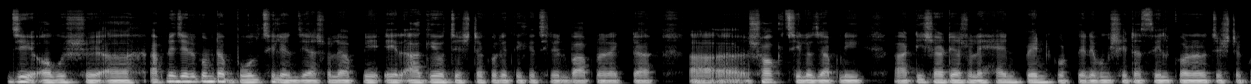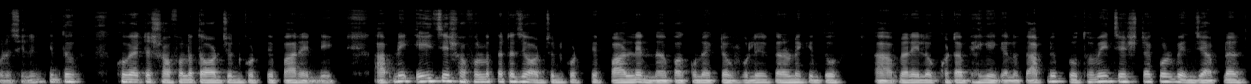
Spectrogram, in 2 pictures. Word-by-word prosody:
জ্বি 120 +1 +5 0.2
অবশ্যই, 95 -1 +1
আহ 85 0 +4 0.3
আপনি 105 +7 -2
যেরকমটা 130 0 +3 0.2
বলছিলেন 100 -1 +1
যে 90 - +1
আসলে 90 +1 -2
আপনি 95 - -5 0.2
এর 90 - +2 0.2
আগেও 95 +2 +2
চেষ্টা 90 +1 -2
করে 90 -2 -1
দেখেছিলেন 85 -1 -4
বা 85 - -1
আপনার 85 0 -3
একটা 85 +1 -6 0.6
আ - - -1 0.2
আ - - -4 0.3
শখ 105 -1 0
ছিল 90 - 0
যে 90 - +3
আপনি 85 +1 0 0.5
আ - - +1
টি-শার্ট 100 -2 0
এ - - +5
আসলে 90 -1 +1
হ্যান্ড 95 0 0
পেইন্ট 95 0 +3
করতেন 85 0 -4
এবং 90 +1 +1
সেটা 85 -1 -2
সেল 90 -1 +2
করারও 85 0 +4
চেষ্টা 90 0 -4
করেছিলেন। 85 +2 -6
কিন্তু, 110 +1 0 0.5
খুব 115 - +2
একটা 105 +1 -1
সফলতা 100 +1 +1
অর্জন 95 +1 +1
করতে 95 0 -2
পারেননি। 80 -3 0 0.5
আপনি 110 +9 +1 0.2
এই 145 - +4
যে 155 - +4
সফলতাটা 120 +1 +1
যে - - +6
অর্জন 95 +1 -1
করতে 105 +1 -4 0.2
পারলেন 100 +3 +3
না, 85 - +4
বা 85 - +2
কোনো 90 -1 +2
একটা 85 - -3
ভুলের 90 +3 0
কারণে 95 0 +3
কিন্তু 95 -1 -1 0.6
আপনার 95 +4 0
এই 95 - +2
লক্ষ্যটা 90 +1 -1
ভেঙে 95 -1 +2
গেলো। 85 0 +1
তো - - -7
আপনি 100 +8 -5 0.2
১ম 105 +1 -1
এই 135 - +2
চেষ্টা 120 0 0
করবেন 120 -5 +2
যে 95 - +3
আপনার 100 +2 +1
95 Hz, 170 wpm, -23 LUFS, 90-105 Hz, 0.6 s, যে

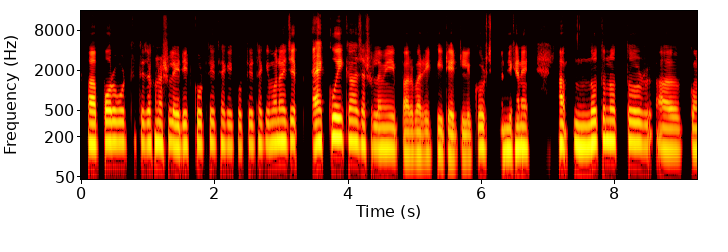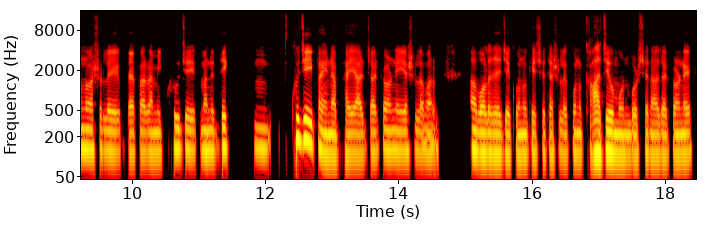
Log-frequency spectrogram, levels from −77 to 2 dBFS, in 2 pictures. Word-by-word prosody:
আ - - +10 0.2
পরবর্তীতে 165 0 +2
যখন 165 +1 +1
আসলে 165 0 -1
edit 155 0 -1
করতেই 160 +1 -2
থাকি 155 -1 -2
করতেই 155 +1 -4
থাকি, 160 0 -3
মনে 170 +1 +3
হয় 170 - +3
যে - - +5 0.4
একই 195 +3 +6
কাজ 175 -2 +3
আসলে 145 -1 -4
আমি 140 0 +1 0.2
বারবার 115 0 0
repeatedly 110 -2 -2
করছি। 140 -2 0
মানে 130 +1 0
এখানে 140 +1 +3 0.6
আপ - - 0 0.4
নতুনত্বর 170 -1 +2 0.4
আ - - +2 0.4
কোনো 130 -1 0
আসলে 125 0 -3 0.3
ব্যাপার 115 +1 -1
আমি 115 0 -2
খুঁজে 130 -1 -1 0.2
মানে 125 0 +1
দেখ 135 - +3 0.5
ম 130 - -2 0.4
খুঁজেই 185 -3 +6
পাই 120 -4 +3
না 105 - +3
ভাই। 110 -2 -1
আর 110 - 0
যার 115 0 -2
কারণেই 125 -2 0
আসলে 125 +1 -4
আমার - - -1 0.6
আ - - +4
বলা 115 0 +3
যায় 110 -1 +2
যে - - +2
কোনো 110 0 0
কিছুতে 110 0 -4
আসলে 110 0 -4
কোনো 115 -1 -1
কাজেও 115 +1 +4
মন 105 0 +1
বসছে 105 +2 -2
না। - - 0
যার 105 -1 -1
কারণে 110 0 +1
130 Hz, 180 wpm, -24 LUFS, 115-160 Hz, 0.6 s, আ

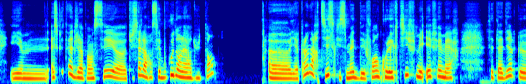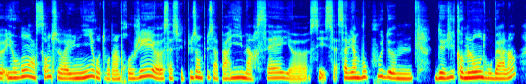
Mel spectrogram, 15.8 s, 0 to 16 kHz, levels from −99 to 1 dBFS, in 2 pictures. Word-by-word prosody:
et 180 0 0
hem, 175 -1 0
est-ce 210 - -4
que 425 - -17
tu 380 - -12
as - - +4
déjà 200 -2 +1
pensé, 185 +6 -1
heu, 170 -3 -1
tu 185 - -15
sais, - - -2
alors 230 -7 0
c'est 215 - -2
beaucoup 210 +9 +3
dans 260 - +3
l'air 205 -2 +3
du 190 +1 -7
temps. 265 - -8 0.8
Heu, 180 -2 +3
il - - -1
y - - -2
a - - -3
plein 325 - 0
d'artistes 305 -4 -1
qui 205 - -11
se - - -6
mettent 200 0 +3
des 180 -1 0
fois 225 +6 0
en - - +3
collectif, 220 +7 +1
mais 220 - +4
éphémères, 235 -4 0 0.4
c'est-à-dire 215 +6 -2
qu'ils 195 -2 +1
vont 235 +6 +2
ensemble 225 +2 -2
se 225 - -4
réunir 185 +7 +2
autour 185 -3 -5
d'un 160 -1 -4
projet. 220 +10 -1
Heu, 175 -2 +1
ça 180 +2 -6
se 175 - -15
fait 185 - -9
de - - -28
plus 210 +1 -2
en 205 - +2
plus 210 -1 -9
à 180 - -5
Paris, 190 +5 +1
Marseille, 190 +2 -2
heu, 80 0 -7
c'est - - -7
ça - - -12
ça 200 - -2
vient 200 +1 +4
beaucoup 225 +5 -2
de, 210 -2 +3
mmh, 175 -1 -1 0.4
de 190 +1 +4
villes 205 +4 +1
comme 200 -3 +5
Londres 210 0 +7
ou 180 - -1
Berlin 180 - -1
200 Hz, 255 wpm, -22 LUFS, 180-225 Hz, 0.8 s, Londres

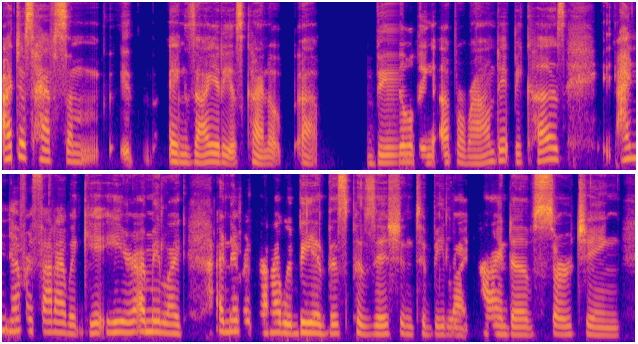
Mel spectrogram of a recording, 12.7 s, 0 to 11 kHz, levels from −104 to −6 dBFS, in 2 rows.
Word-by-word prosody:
I - - +6
just 265 0 +8
have 200 -3 +1
some 175 -3 +4 0.2
g 380 - -5
it - - -16 0.3
anxiety 160 -2 -1
is 125 - +6
kinda, - - -4 0.2
uh, - - -5 0.6
building 150 -1 -4
up 160 - -6
around 150 +5 -6
it 200 - -6
because 200 +6 -1 0.4
e - - -10
I 225 - +5
never 230 -1 -6
thought 210 -2 -1
I 195 -1 -1
would 170 -3 -9
get 185 +1 -4
here, 200 0 -3
I 210 - +1
mean, 210 -1 -3
like, 180 -3 -5 0.3
I 215 - -2
never 215 0 -5 0.2
thought 185 +1 -2
I - - -1
would 180 -2 -4
be 195 -1 +2
in 180 -2 -2
this 175 +1 +5
position 165 -2 -1
to 175 - -2
be, 160 0 -10
like, 150 -2 -7 0.3
kind 165 -1 -4
of 155 -1 -3
searching 155 -4 +6
175 Hz, 195 wpm, -27 LUFS, 160-200 Hz, 0.6 s, just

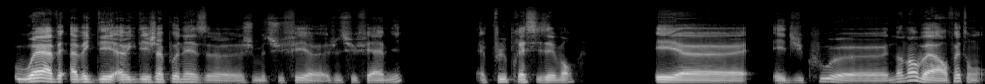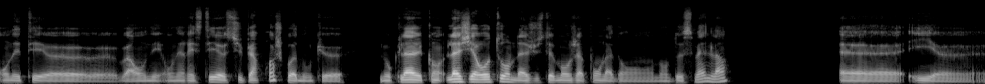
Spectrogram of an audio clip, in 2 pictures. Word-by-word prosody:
Ouais, 125 +5 +8
ave 135 -3 +9
avec 120 0 +4
des 120 +1 +5
avec 115 0 +2
des 120 0 +1
Japonaises, 120 -3 0
heu, 90 -2 -3
je 95 +1 -9
me 95 - -6
suis 95 - -8
fait, 105 +1 -2
heu, 90 -3 -2
je 95 - -12
me - - -8
suis 100 +1 -8
fait 100 - -3
ami, 105 - -3 0.8
heu, - - -6
plus 120 -1 -1
précisément 110 0 0 0.8
et 115 -1 +6
heu 95 -2 +3 0.3
et 95 +1 -1
du 95 -1 -10
coup, 140 +5 -4
heu 90 -2 0
non, 130 +8 -3
non, 185 +4 +4
bah, 105 -5 +6
en 95 - +1
fait, 150 0 -2
on 95 - -6
on 95 -1 -8
était, 90 0 -6
heu, 75 -3 -6
bah, 80 - -5
on 85 +1 -7
est 85 -2 -9
on 85 +1 -11
est 90 - -8
restés, 90 +6 -4
heu, 100 - 0
super 100 -1 -5
proches, - - -6
quoi 90 - -1
donc 85 -1 -10
heu, 80 -2 -6 0.4
donc 90 +2 -7
là, 110 -1 +5
quand 100 0 -6
là, 125 +3 +7
j'y 120 -1 +4
retourne, 115 +1 +1
là, 90 -1 -1
justement 90 +2 -5
au 95 - -3
Japon, 100 +1 -6
là, 80 -2 -6
dans 75 -1 -12
dans 80 0 -13
2 85 +3 -8
semaines, 120 - -5
là. 125 +5 -4 1.1
Heu 80 -2 -4
et 95 -3 -5
heu, 70 -2 -10
95 Hz, 205 wpm, -22 LUFS, 85-115 Hz, 1.1 s, ave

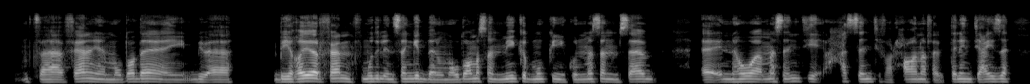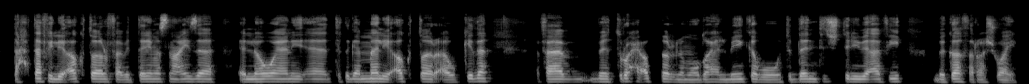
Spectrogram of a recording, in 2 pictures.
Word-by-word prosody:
امم، - - -20
ففعلًا 115 +5 +1
يعني 125 -3 -2
الموضوع 115 +3 -3
ده 135 - 0
يعني 115 -5 0
بيبقى 115 -1 -3 0.4
بيغيّر 135 +3 +6
فعلًا، 140 -1 +2
في 125 - -11
مود 135 +1 -2
الإنسان 130 0 +4
جدًا 125 -5 0
وموضوع 110 +3 -2
مثلًا 135 -1 +1
الmakeup 135 0 0
ممكن 125 +1 -4
يكون 115 0 -7
مثلًا 125 -1 +2
بسبب 125 +2 +5 0.5
آآ، 115 - +1
إن 120 0 -6
هو 125 0 +1
مثلًا 130 +1 +6
أنتِ 140 0 -8 0.2
حاسة 135 -2 +2
إن 125 - -2
أنتِ 130 0 -8
فرحانة 120 +2 -3
فبالتالي 120 +2 -5
أنتِ 125 -1 -4
عايزة 130 +1 0 0.3
تحتفِلي 135 -3 +1
أكتر، 130 0 +1
فبالتالي 120 +2 -2
مثلًا 130 0 +5
عايزة 125 -1 +2 0.3
اللي 125 0 -1
هو 130 +1 +2
يعني 125 -1 0
آآ 125 -1 0
تتجمِلّي 130 +1 0
أكتر 130 -2 -1
أو 110 0 -2
كده، 140 +4 -1 0.5
فبتروحي 125 +2 0
أكتر 135 -2 -2
لموضوع 110 +1 -4
الmakeup 120 +2 -3
وتبدأي 115 +3 -3
إن - - -2
أنتِ 125 +1 -7
تشتري 130 -1 +2
بقى 125 0 +1
فيه 135 +2 -4 0.3
بكثرة 130 +3 -1
شوية. - - -2
125 Hz, 165 wpm, -26 LUFS, 120-130 Hz, 0.5 s, بيغيّر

